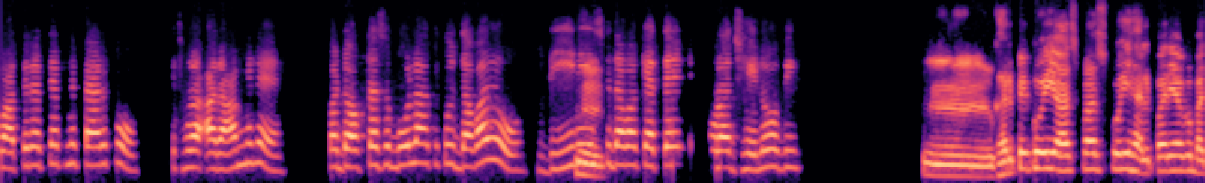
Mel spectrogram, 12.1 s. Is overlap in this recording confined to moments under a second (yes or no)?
yes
